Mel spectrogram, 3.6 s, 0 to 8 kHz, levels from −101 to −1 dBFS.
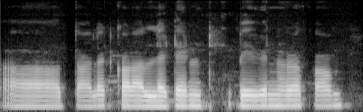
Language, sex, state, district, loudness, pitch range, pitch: Bengali, male, Tripura, West Tripura, -18 LUFS, 105-115 Hz, 110 Hz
